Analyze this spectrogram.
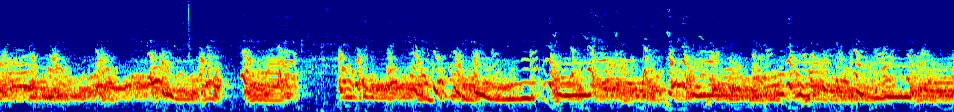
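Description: Dogs whine and yelp in high, excited bursts close by.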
